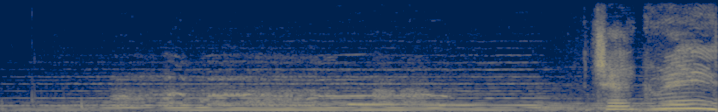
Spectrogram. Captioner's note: rooster crows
